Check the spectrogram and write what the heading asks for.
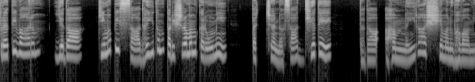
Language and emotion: Sanskrit, sad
